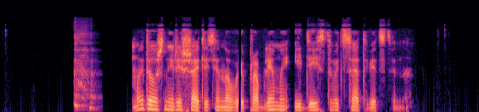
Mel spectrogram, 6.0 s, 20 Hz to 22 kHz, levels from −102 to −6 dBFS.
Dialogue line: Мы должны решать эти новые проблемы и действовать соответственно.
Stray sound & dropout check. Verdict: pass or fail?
fail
